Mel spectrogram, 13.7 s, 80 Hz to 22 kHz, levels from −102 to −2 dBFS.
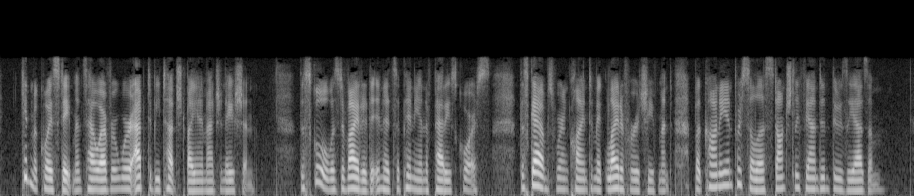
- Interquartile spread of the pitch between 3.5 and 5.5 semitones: No, narrow, 2.5 semitones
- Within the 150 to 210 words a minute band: Yes, average, 165 wpm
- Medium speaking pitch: Yes, medium, 180 Hz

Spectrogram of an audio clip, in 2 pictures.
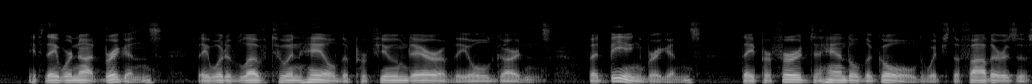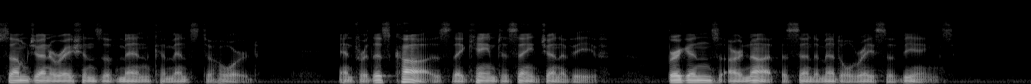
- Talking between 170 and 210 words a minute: No, average, 160 wpm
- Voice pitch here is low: Yes, very low, 85 Hz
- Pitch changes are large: No, average, 4.4 semitones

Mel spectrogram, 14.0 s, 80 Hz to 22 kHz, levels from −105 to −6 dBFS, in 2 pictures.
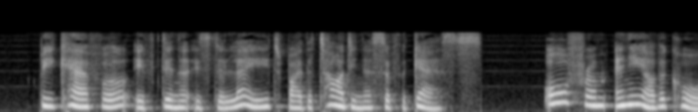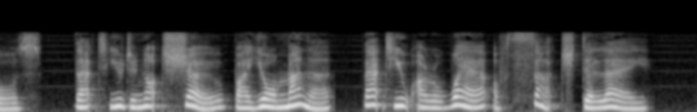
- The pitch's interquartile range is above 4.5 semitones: No, average, 4.1 semitones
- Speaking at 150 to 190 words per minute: No, average, 140 wpm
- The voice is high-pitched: Yes, high, 215 Hz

